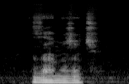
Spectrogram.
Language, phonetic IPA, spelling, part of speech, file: Polish, [ˈzãmʒɛt͡ɕ], zamrzeć, verb, LL-Q809 (pol)-zamrzeć.wav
